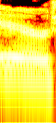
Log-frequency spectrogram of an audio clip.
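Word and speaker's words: Aire: His name is Air. So if you saw it online, it's A-I-R-E. It's pronounced air, like the air you breathe.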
